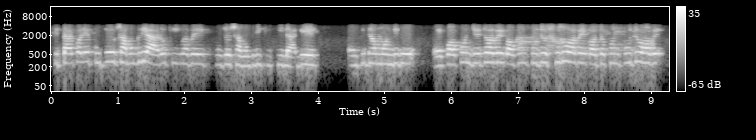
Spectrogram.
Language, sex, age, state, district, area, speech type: Bengali, female, 45-60, West Bengal, Uttar Dinajpur, urban, conversation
